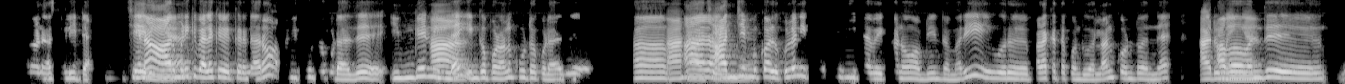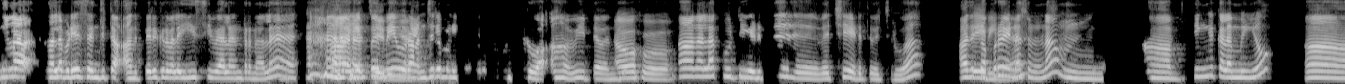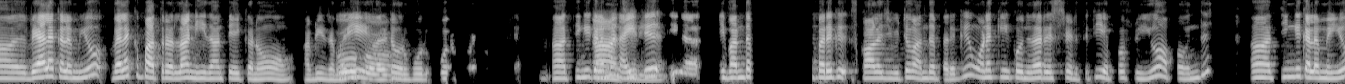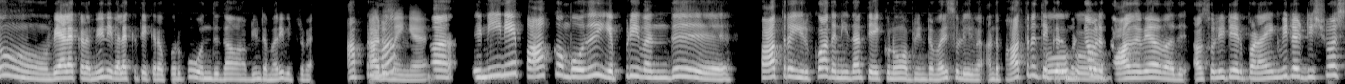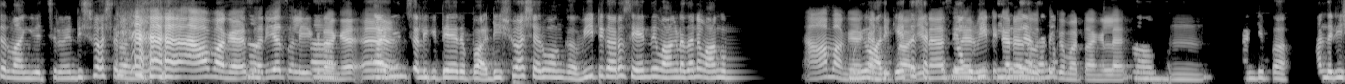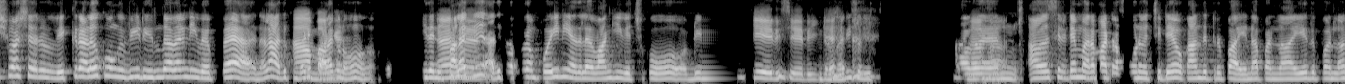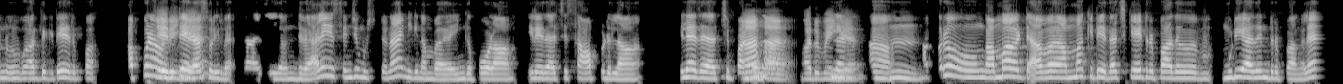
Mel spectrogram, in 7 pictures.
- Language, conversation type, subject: Tamil, podcast, வீட்டு வேலைகளில் குழந்தைகள் பங்கேற்கும்படி நீங்கள் எப்படிச் செய்வீர்கள்?
- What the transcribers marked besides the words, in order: other noise; distorted speech; laugh; drawn out: "ஆ"; unintelligible speech; in English: "ரெஸ்டட்"; in English: "ஃப்ரீயோ"; "உன்து" said as "ஒன்து"; in English: "டிஷ் வாஷர்"; in English: "டிஷ் வாஷர்"; laugh; laughing while speaking: "ஆமாங்க. சரியா சொல்லி இருக்குறாங்க"; in English: "டிஷ் வாஷர்"; in English: "செட்டப்லாம்"; in English: "டிஷ் வாஷர்"; tsk; laughing while speaking: "சரி சரிங்க"; laughing while speaking: "ஏது பண்ணலாம்னு பாத்துகிட்டே இருப்பா"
